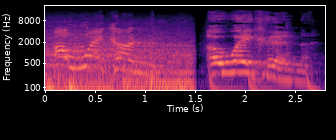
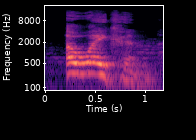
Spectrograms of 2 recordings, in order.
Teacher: you heard that bit of an aspiration, that sort of an H breathy sound on the K, and it gives it this awaken.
